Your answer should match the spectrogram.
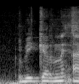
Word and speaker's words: Vikernes: Dead se escribe P-E-L-K, una cosa así. Se, se pronuncia Pele. Ajá. Bar, Bar Vickers. Ajá. Vikernes.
